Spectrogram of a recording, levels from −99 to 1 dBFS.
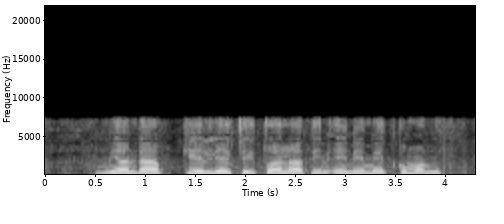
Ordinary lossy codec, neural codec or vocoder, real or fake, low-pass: MP3, 96 kbps; codec, 16 kHz, 4.8 kbps, FACodec; fake; 7.2 kHz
